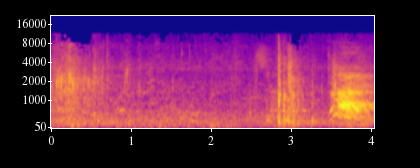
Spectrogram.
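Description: Low hubbub of a tennis stadium crowd, settling after applause. About three seconds in comes a single sharp knock, a tennis ball bounced on the clay before the serve, followed by a brief voice.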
